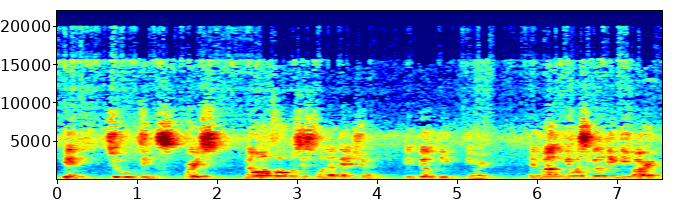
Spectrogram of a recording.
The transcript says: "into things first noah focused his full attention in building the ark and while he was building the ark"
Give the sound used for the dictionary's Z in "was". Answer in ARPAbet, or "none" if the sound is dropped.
S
